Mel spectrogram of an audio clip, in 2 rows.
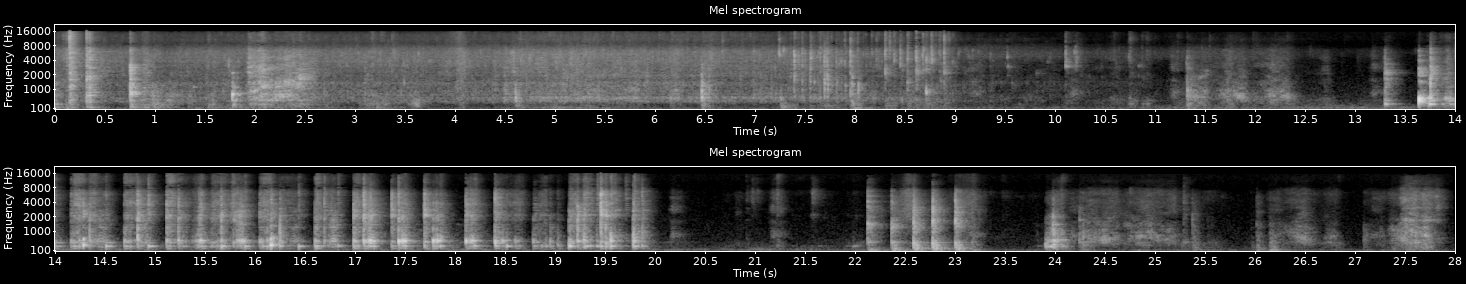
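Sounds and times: spoon stirring sauce: 1.7s - 2.8s, 10.7s - 12.4s, 13.3s - 20.0s, 24.0s - 25.4s
spoon scraping metal can: 1.8s - 2.8s, 13.6s - 20.0s, 27.3s - 28.0s.

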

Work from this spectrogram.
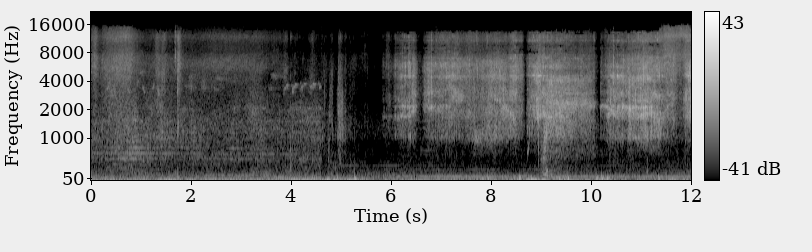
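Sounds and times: concrete groover scraping: 5.8s - 12.0s.

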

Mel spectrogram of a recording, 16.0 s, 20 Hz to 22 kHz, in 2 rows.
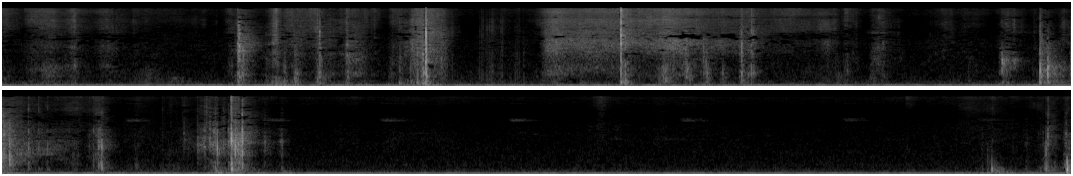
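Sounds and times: paper rustling and crinkling: 0.1s - 10.0s.

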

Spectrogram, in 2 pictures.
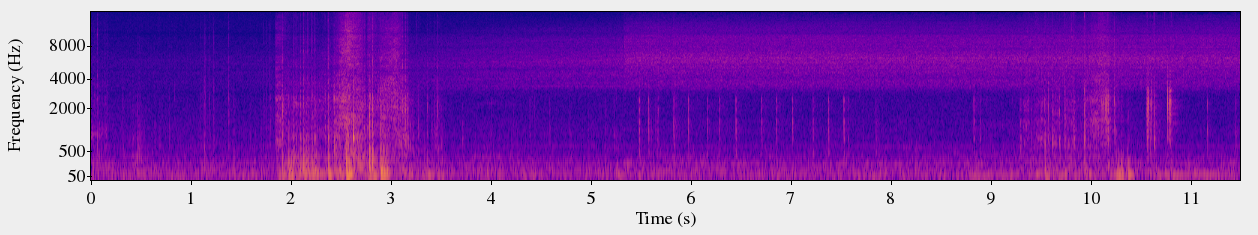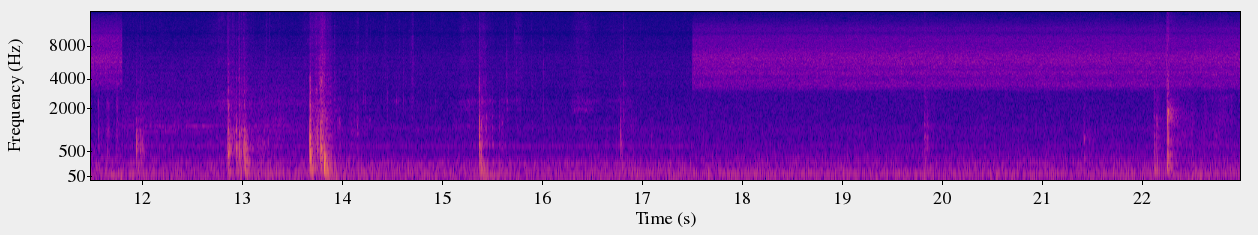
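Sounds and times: steady hiss: 0.0s - 12.7s, 17.4s - 22.9s.

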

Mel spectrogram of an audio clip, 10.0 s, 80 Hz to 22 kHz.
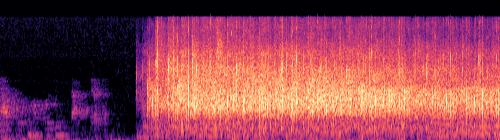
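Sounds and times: crowd applauding: 2.7s - 10.0s.

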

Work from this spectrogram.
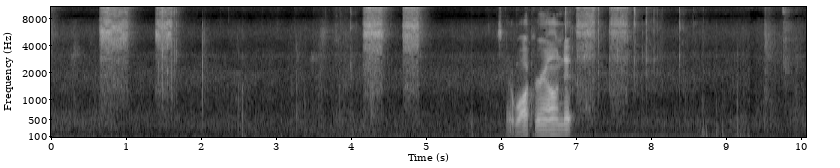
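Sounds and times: spray paint can hissing: 0.6s - 1.8s, 4.2s - 5.0s, 7.0s - 8.0s.

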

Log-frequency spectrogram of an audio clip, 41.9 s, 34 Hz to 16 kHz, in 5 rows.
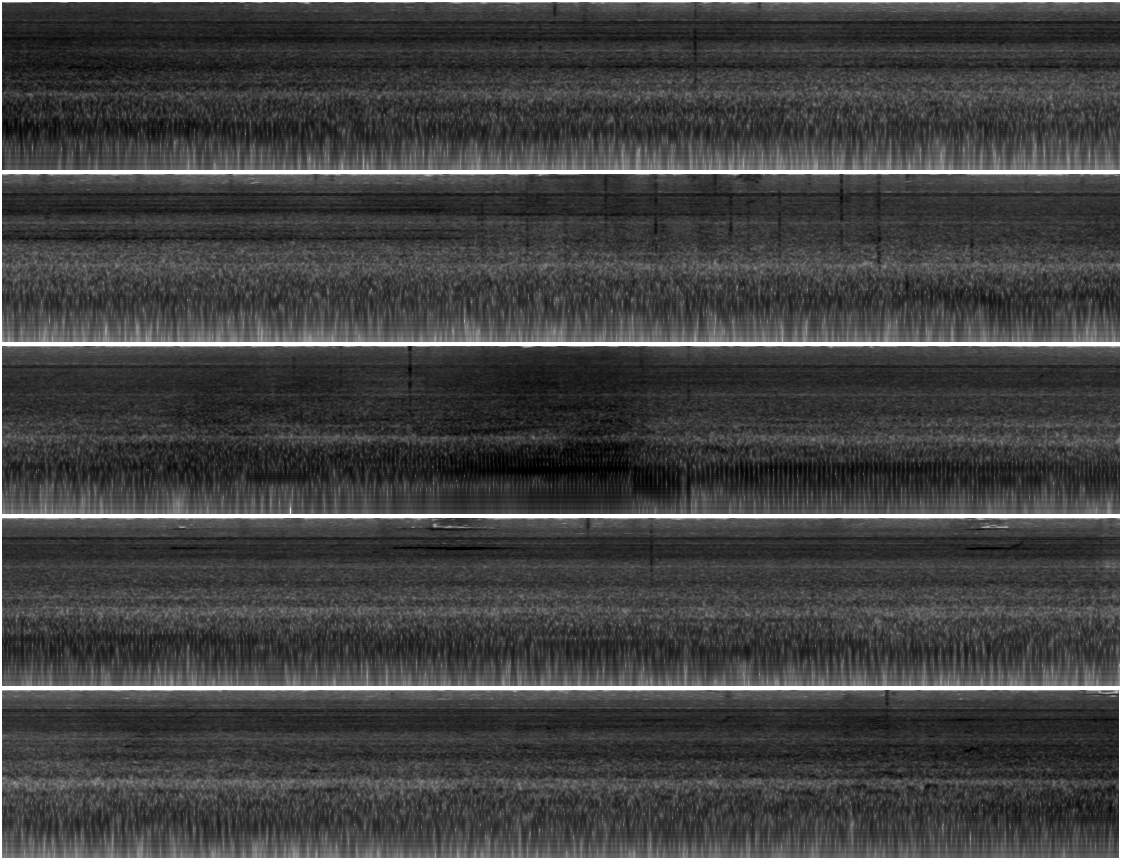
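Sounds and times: vehicle passing by: 0.0s - 5.9s, 16.2s - 27.9s
low hum of traffic: 0.0s - 41.9s.

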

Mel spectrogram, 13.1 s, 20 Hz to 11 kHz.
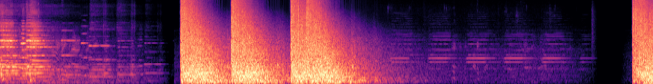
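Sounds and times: cannon shots: 3.6s - 7.8s, 12.6s - 13.0s
rumbling echo: 3.6s - 7.8s.

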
